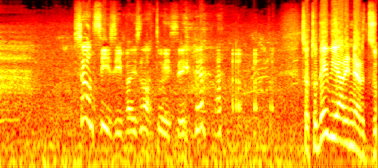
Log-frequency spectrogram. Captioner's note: laughs; laughs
